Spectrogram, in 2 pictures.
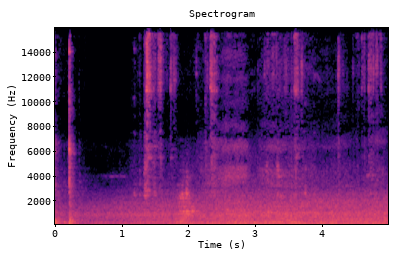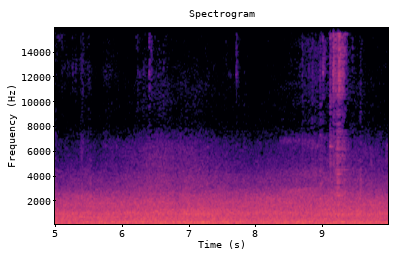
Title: BMW Spun Bearings Rod Knock Conrod failure cylinder 1#bmwengine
